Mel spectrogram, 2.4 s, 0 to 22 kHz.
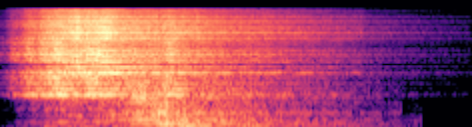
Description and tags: accordion crescendo 5
accordion band filtered remix
accordion, crescendo, transformation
